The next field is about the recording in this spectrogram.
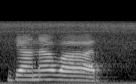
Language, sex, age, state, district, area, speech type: Kashmiri, female, 18-30, Jammu and Kashmir, Anantnag, rural, read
